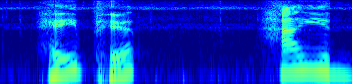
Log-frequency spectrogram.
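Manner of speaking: very high, slow, attempted American accent. Trying out an accent for listeners, greeting someone in a put-on American accent. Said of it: "Can you hear my American accent?".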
